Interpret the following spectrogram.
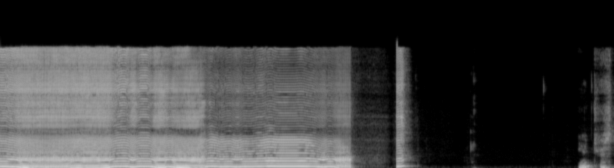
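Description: Plastic drinking-straw reed, its end cut to a point and flattened so it vibrates as a double reed the way an oboe or bassoon reed does, blown to give a loud buzzy tone. The pitch sags and wobbles for the first two seconds, then holds steady before cutting off about three and a half seconds in, with one short toot just after.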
